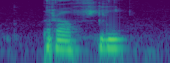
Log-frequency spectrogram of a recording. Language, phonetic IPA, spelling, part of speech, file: Polish, [ˈprɔfʲil], profil, noun, LL-Q809 (pol)-profil.wav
